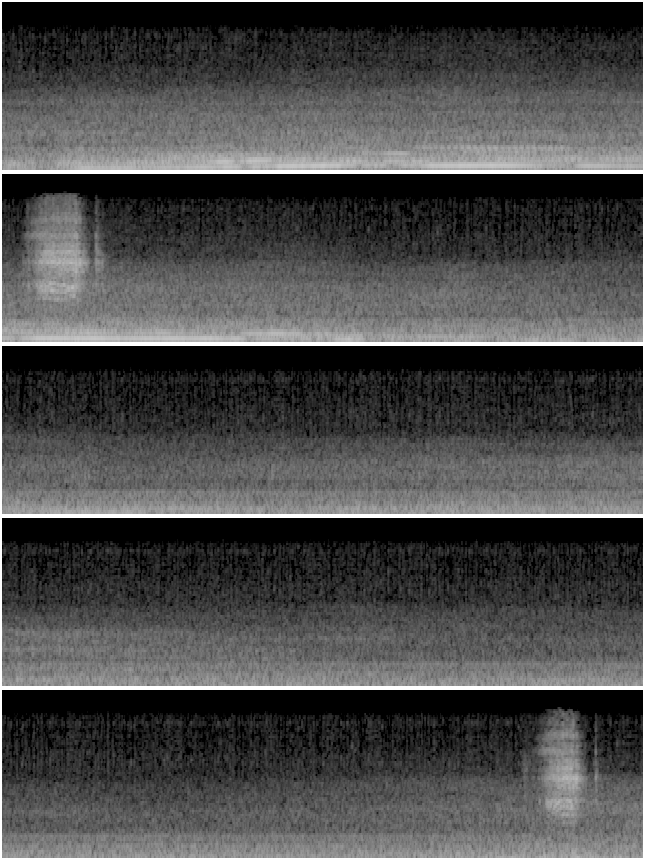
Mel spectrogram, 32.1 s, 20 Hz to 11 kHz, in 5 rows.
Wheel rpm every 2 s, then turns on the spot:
0, 0, 0, 10, 0, 0, 0, 0, 0, 0, 0, 0, 0, 0, 0, 0.
none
